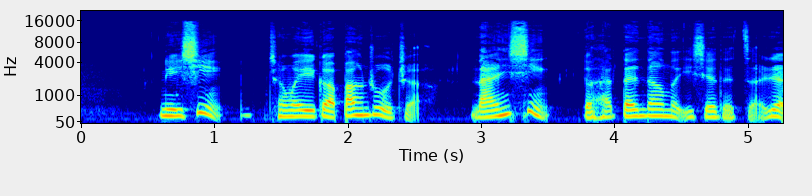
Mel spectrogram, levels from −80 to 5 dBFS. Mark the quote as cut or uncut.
cut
